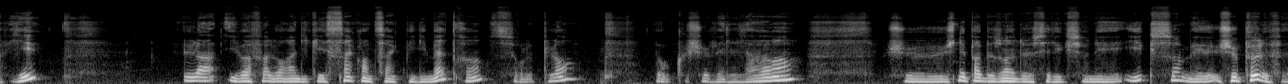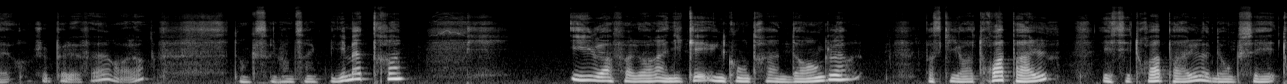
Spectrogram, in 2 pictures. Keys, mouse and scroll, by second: 1.2-2.3 drag, 6.5 click, 12.6 click, 13.7 click, 15.4 KP_5, 15.5 KP_5, 15.9 KP_Enter, 20.0-21.2 drag.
